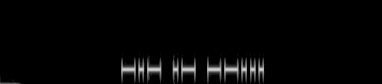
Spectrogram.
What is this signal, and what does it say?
Morse code, heard as a keyed tone, about 28 wpm, 700 Hz. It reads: KA7
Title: USA Call Sign Prefixes - 28wpm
